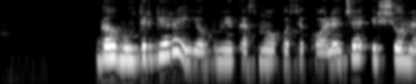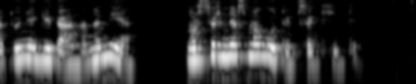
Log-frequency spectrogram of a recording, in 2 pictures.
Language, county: Lithuanian, Panevėžys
